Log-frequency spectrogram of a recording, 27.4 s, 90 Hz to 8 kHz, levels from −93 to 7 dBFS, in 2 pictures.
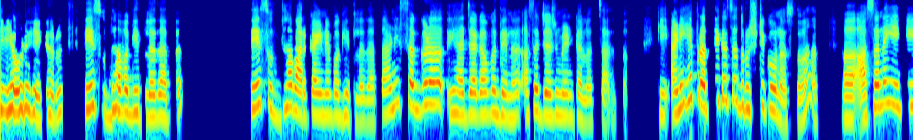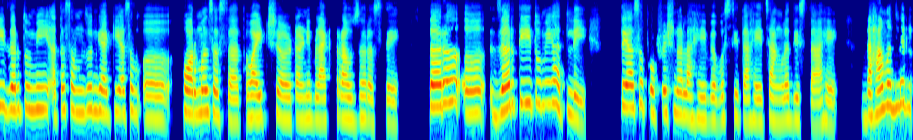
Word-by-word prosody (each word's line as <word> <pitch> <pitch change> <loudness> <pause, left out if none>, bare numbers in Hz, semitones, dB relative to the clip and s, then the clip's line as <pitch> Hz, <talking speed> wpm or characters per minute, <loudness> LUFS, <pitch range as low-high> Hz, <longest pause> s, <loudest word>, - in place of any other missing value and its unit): एवढं 250 +2 +7
हे 185 - +2
करून 200 +2 -1 0.4
ते 255 +3 +5
सुद्धा 235 -2 0
बघितलं 210 -3 0
जातं. 195 +3 -3 1.1
ते 265 +3 +5
सुद्धा 255 -2 -1
बारकाईने 205 -2 +2
बघितलं 190 -4 -5
जातं, 165 +5 -7
आणि 245 +7 -2
सगळं 285 +1 +4
ह्या 210 -1 0
जगामध्ये 210 0 0
न, 190 +1 -5
असं 210 +4 0
जजमेंटलच 195 -4 -2
चालतं - - -11 0.5
की 205 -1 -6
आणि 215 +5 +4
हे 345 - +3
प्रत्येकाचा 320 +4 +3
दृष्टिकोन 245 -3 0
असतो, 155 +2 -5
हां. - - -4 0.4
अ, - - +2 0.3
असं 265 +8 +3
नाहीये, 290 -2 0
की 275 0 -2
जर 245 0 +6
तुम्ही 250 -1 0
आता 220 +5 -2
समजून 235 0 -2
घ्या 225 -2 +2
की 230 -1 -2
असं 225 +1 -4
अ, 180 -2 -1 0.2
फॉर्मल्स 225 0 +4
असतात, 185 -5 -2
व्हाईट 190 0 +1
शर्ट 185 -3 -2
आणि 180 0 -3
ब्लॅक 175 0 -1
ट्राउझर 185 -2 -2
असते. 165 -1 -7 0.5
तर 270 +1 +10
अ, 305 - +5 0.2
अ, 220 +1 +2 0.2
जर 245 +5 +7
ती 305 0 +1
तुम्ही 295 0 -5
घातली, 225 - -1 0.6
ते 270 - +6
असं 265 +2 +3
प्रोफेशनल 220 -1 0
आहे, 185 -1 -4
व्यवस्थित 180 +2 -7
आहे, 170 0 -3
चांगलं 175 -1 -3
दिसतं 175 -3 -7
आहे. 155 0 -4 0.5
10 210 +3 +4
मधले, 275 +1 +1
210 Hz, 140 wpm, -23 LUFS, 185-250 Hz, 1.1 s, तर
